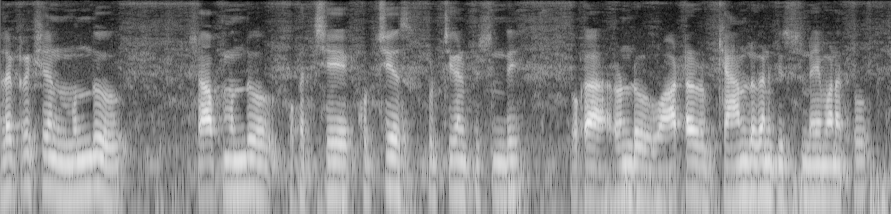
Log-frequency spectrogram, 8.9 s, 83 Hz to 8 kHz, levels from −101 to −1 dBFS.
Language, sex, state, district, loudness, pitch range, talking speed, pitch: Telugu, male, Telangana, Mahabubabad, -18 LUFS, 120-130 Hz, 100 wpm, 125 Hz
